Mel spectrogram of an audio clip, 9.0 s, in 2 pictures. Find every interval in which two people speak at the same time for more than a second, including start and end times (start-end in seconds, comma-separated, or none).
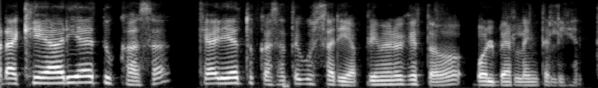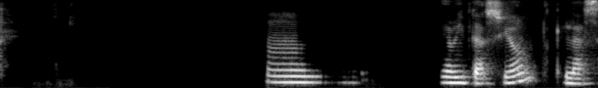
none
